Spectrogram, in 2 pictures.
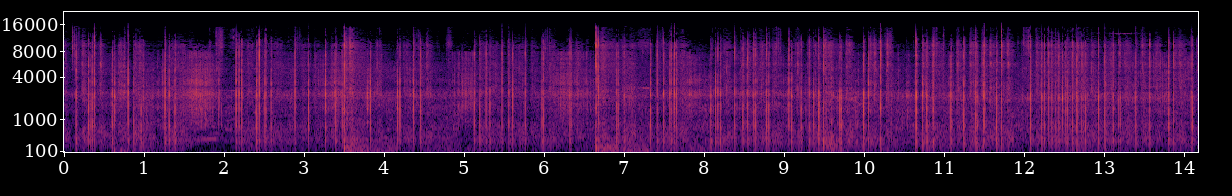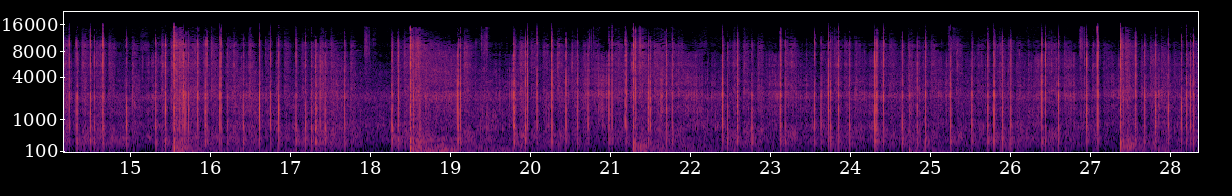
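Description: Aerial fireworks show: a continuous fast crackle and popping of bursting shells and stars, with a heavier boom every few seconds.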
